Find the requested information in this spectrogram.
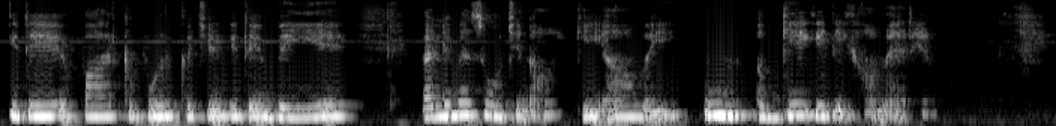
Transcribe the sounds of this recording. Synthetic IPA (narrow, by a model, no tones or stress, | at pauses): kɪt̪eːpaːɾkpʊɾkt͡ʃekɪt̪eːbeieː | pɛːleːmɛ̃ːsoːt͡ʃna̰ːkɪʔãːʋəḭːʊnəɡeːkeːlɪkʰã̰ːmɛ̰̃ːɾẽː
